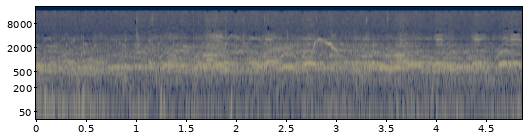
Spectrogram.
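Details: Mixed flock of Whooper and Tundra swans at Hyoko, Niigata, between morning and evening; many overlapping trumpeting honks form a constant din, with one rising and falling call standing out near the middle.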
